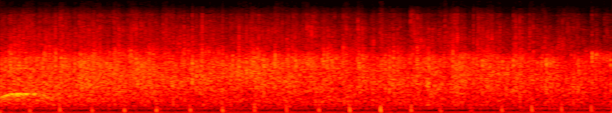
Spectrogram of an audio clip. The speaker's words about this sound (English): Let's give her a hand clap unto the Lord this morning.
